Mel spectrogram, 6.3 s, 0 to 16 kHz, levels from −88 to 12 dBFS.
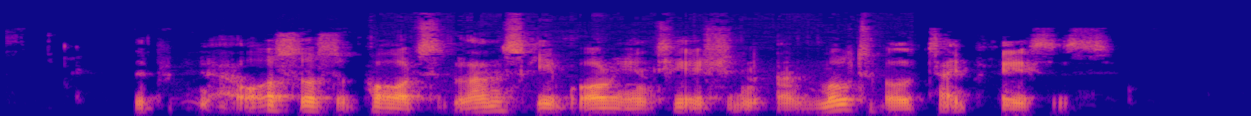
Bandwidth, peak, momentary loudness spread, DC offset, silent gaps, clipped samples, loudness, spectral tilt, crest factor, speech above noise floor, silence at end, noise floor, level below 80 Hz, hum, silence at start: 11.5 kHz; -2 dBFS; 15 LU; under 0.1%; none; under 0.1%; -22 LUFS; -4.5 dB/octave; 20 dB; 63 dB; 0.7 s; -85 dBFS; -68 dBFS; none; 0.7 s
